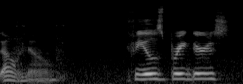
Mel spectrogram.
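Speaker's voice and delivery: ordinary delivery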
